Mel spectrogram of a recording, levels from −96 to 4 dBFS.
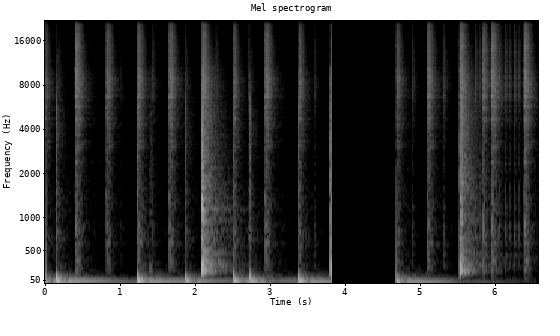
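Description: At 3.80 s the music cuts off abruptly into silence, with no room tone or decay, and resumes mid-flow at 4.67 s, about 0.86 s later. This is an audio dropout to silence, likely from the input signal being lost while the recorder kept writing silence.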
